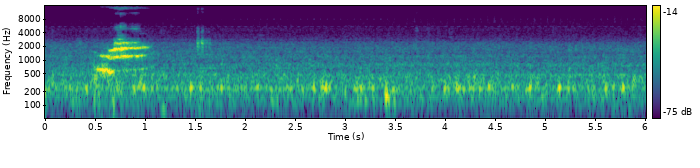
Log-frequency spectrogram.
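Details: Mother cat Marge and her five kittens, born November 22, 2014, at Purrfect Pals shelter during evening dinnertime, December 30. A single clear, rising-then-falling meow rings out early, followed by quiet indoor background hum.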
